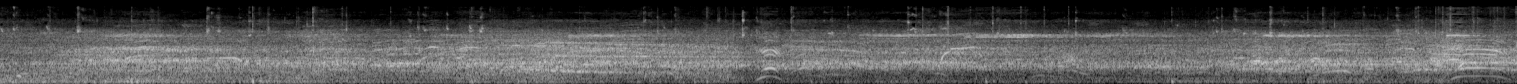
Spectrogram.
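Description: Din of a large volleyball hall: balls being struck and bouncing across many courts, sneakers squeaking on the sport-court floor, and spectators chattering, all echoing in the big room.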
